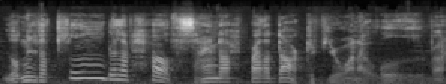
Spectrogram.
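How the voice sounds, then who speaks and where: A woman's voice: sits low, very animated, a little slow, darkish tone, soft background music, heavily acted. A woman voicing an evasive, smugly dismissive space station authority in a noir adventure game, drawing out words with condescension. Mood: dismissive, warning. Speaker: video game character. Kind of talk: noir point-and-click game voice acting.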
